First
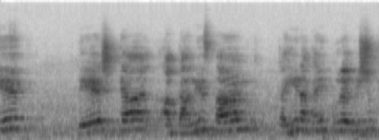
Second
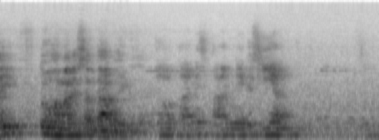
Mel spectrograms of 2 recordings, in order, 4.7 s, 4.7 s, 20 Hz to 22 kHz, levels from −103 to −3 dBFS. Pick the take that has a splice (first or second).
second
